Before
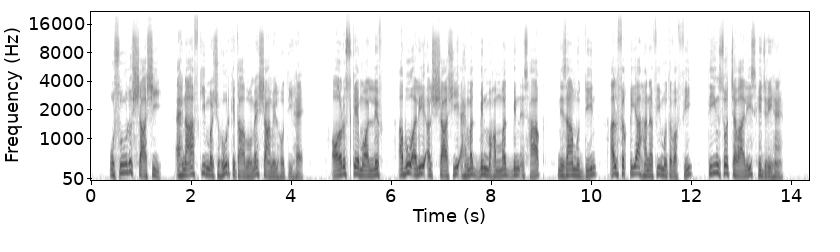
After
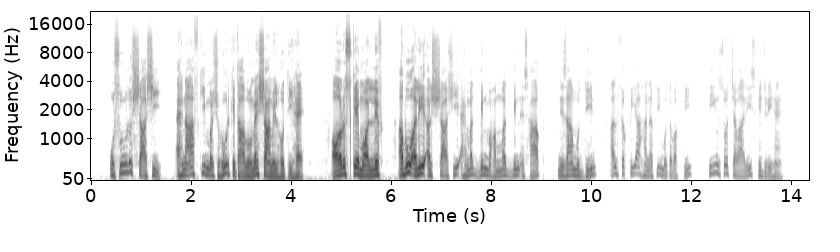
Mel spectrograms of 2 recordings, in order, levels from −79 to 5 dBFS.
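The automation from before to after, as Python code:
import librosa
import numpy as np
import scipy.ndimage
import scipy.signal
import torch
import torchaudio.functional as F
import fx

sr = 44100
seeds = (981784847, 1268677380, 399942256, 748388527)

y = fx.gain(x, sr, db=fx.line((2.39, -3.0), (3.22, 4.0), (6.61, 4.0), (7.05, -8.0), (9.88, -8.0), (10.45, -15.5)))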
